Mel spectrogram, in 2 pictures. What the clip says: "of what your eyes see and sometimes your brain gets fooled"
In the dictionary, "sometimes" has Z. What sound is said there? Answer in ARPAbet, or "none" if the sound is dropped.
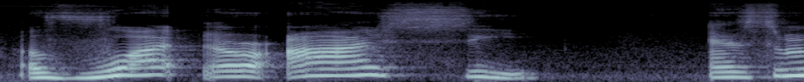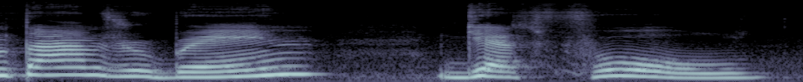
Z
